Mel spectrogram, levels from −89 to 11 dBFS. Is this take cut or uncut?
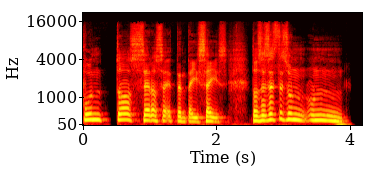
uncut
